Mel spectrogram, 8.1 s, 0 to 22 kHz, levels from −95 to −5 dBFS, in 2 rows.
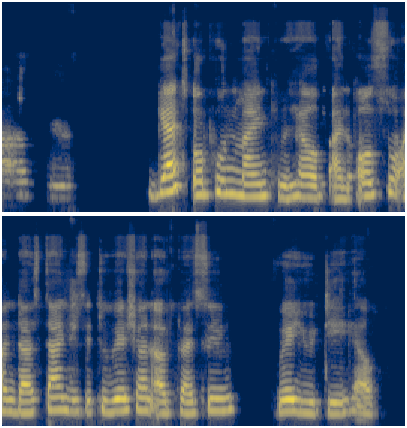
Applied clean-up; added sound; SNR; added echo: neural mask model Resemble Enhance denoiser.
